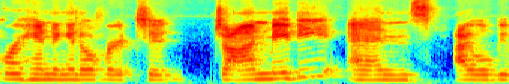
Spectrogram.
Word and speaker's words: John: pronounce the h well the h is silent but we'll know it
